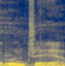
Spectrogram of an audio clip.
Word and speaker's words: Roncea: Bella, vediamo se lo pronuncio bene, per Roncea. – Sì, perché già durante l'intervista gli ha detto Roncea, lui ha detto no, ma vai tranquillo, in italiano Roncea proprio.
